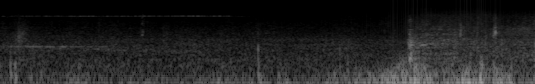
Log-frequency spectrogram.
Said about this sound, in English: Yeah, there's a plow on the other side of the street over there, and there's a plow right beside me too.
